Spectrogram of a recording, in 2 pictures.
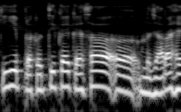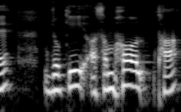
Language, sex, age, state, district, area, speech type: Hindi, male, 30-45, Madhya Pradesh, Betul, urban, spontaneous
